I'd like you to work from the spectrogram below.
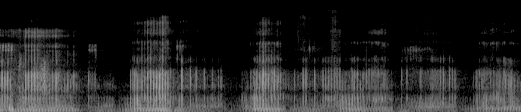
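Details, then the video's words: Domestic cat's purr heard up close, deep and vibrating, rising and fading in regular breath cycles roughly every second, with nothing else audible. "МУРЧАНИЕ | ПОЛЧАСА МУРЛЫКАЕТ КОШКА!"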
